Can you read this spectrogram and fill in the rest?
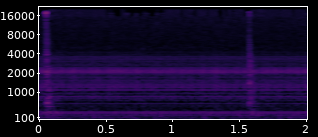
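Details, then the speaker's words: Kerenola Trav-Ler AM tube radio, scope on output tube plate feeding the output transformer: steady constant-pitch buzzing hum, sawtooth-like waveform with a dip on each cycle. "you hum um it looks almost like a sawtooth kind of weird huh and it's got a dip on each one"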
